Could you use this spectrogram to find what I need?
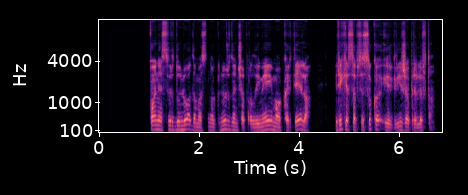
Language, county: Lithuanian, Kaunas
